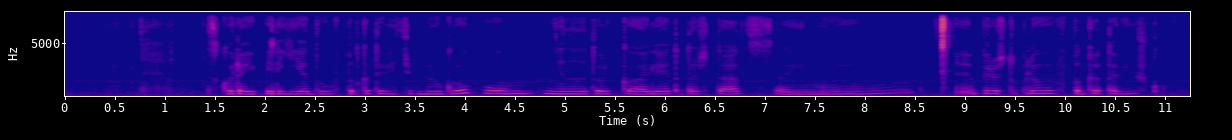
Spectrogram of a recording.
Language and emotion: Russian, neutral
